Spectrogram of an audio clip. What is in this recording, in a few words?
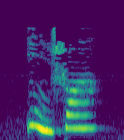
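"印刷", Mandarin Chinese; hsk; chinese-flashcards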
